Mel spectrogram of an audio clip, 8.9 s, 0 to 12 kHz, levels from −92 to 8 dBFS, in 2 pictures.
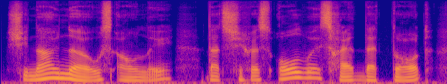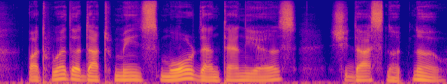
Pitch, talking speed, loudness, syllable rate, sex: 115 Hz, 155 wpm, -20 LUFS, 3.4 syllables/s, male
